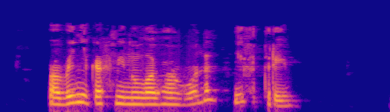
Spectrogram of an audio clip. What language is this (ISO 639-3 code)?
bel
